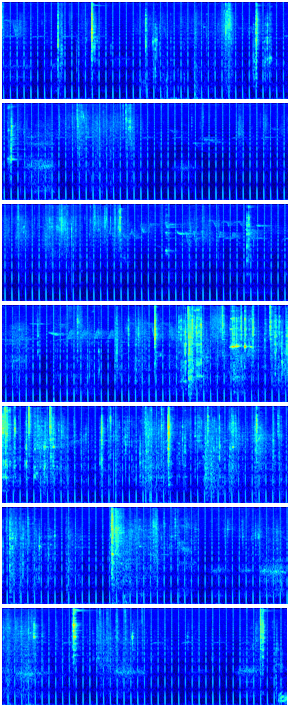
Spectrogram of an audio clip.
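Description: Steel chain and fence wire clinking and knocking now and then as they are handled and hooked together. Underneath is a fast, steady mechanical pulsing.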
